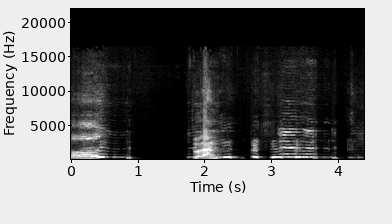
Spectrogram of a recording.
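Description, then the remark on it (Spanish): A mournful, wavering voice wails from behind a wall in Dwarvish, rising and falling in drawn-out cries like someone weeping with deep grief, with a brief silent pause before the lament resumes, fairly loud. “Es un lamento, como si alguien estuviera llorando, pero con un sentimiento, ajá,”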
